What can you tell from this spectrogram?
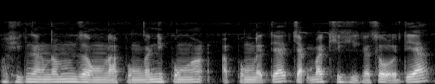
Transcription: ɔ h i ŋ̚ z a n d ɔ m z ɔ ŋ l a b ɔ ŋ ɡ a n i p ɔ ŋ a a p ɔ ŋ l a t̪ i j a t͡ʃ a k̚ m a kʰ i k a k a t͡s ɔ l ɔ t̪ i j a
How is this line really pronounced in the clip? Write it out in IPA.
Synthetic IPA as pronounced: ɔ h i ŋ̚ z a ŋ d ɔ m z ɔ ŋ l a p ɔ ŋ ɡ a n i p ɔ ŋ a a p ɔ ŋ l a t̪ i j a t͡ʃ a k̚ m a kʰ i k i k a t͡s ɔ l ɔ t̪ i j a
